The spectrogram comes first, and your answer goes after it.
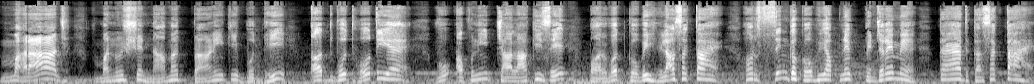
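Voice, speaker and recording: A cartoonish character voice speaks at a fairly slow pace as clear music plays in the background. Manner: respectful, addresses judge as lord.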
